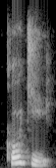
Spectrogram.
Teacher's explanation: Aytib o'tganimdek, K harfi so'zning boshida K o'qiladi. Harflar orasida, ya'ni so'zni orasida G tarzida o'qiladi. Bunga misol qilib, kogi, ya'ni go'sht so'zini misol keltirishimiz mumkin.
